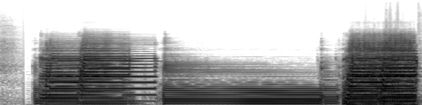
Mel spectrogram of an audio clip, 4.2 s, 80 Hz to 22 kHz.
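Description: Electric guitar played through a Synergy Syn20IR amp with an OS overdrive module, giving rich, distorted sustained chords: one ringing strum, a longer held chord, then a bright loud strum at the end.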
